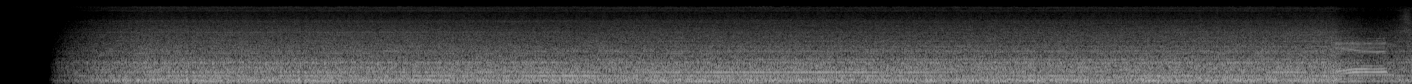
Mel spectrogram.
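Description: Océ Arizona 6170 XTS flatbed printer printing eight boards, a steady mechanical hum and whir with tonal machine drones running continuously at close range, ending with brief high electronic tones.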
